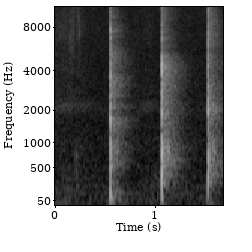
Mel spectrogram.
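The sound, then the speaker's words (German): Three slow, evenly spaced hand claps, each a sharp crisp smack that dies away quickly, with quiet pauses between and no voices, a sparse, polite bit of applause. “Dankeschön für diesen minimalen Applaus.”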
